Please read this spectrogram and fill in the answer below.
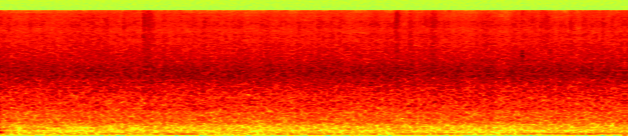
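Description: Steady, even hiss of background noise, with no distinct sounds in it.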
